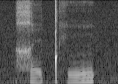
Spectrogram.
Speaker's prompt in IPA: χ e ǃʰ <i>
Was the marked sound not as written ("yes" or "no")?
yes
